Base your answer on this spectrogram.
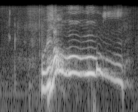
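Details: Five-year-old beagle being taught the words monkey and bear with mandarin orange treats. He gives one drawn-out, harmonic yowl of about a second with a rough rising onset, then a slow fall. A person's voice is heard around it.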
